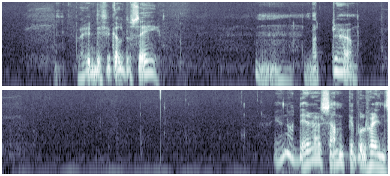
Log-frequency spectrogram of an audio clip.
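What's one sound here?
An elderly man speaks calmly and haltingly, close to a microphone.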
